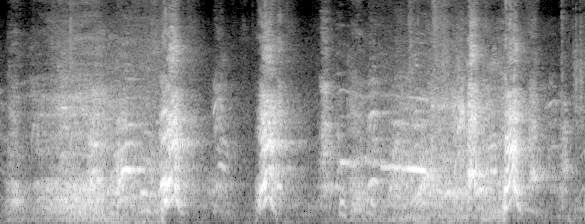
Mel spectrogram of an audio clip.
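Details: Shelter dogs at night feeding time: sharp, loud barks burst out irregularly, about one every two to three seconds, over a continuous murmur of softer sound with thin tonal whine-like lines.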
